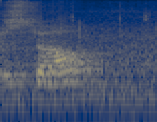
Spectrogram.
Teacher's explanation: After a P, it's hard to say something other than a T when you see D.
